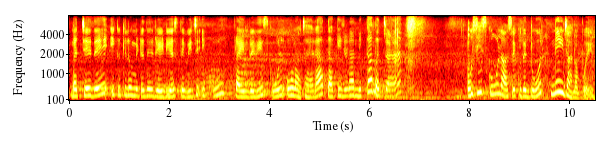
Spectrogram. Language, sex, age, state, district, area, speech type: Dogri, female, 30-45, Jammu and Kashmir, Jammu, urban, spontaneous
